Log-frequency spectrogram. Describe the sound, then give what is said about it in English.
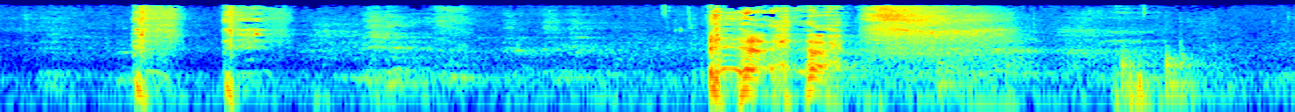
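Audience members cough at scattered moments, a few sharp single coughs followed by a louder cluster of overlapping coughs and throat noises, with faint background murmur between them. “Lots of coughing out there. I'm one of them.”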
